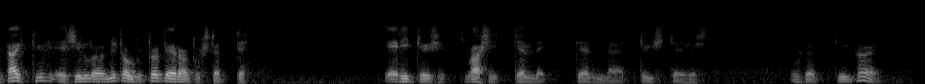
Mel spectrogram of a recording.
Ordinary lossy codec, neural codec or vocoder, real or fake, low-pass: Opus, 16 kbps; codec, 16 kHz, about 1 kbps, DyCAST, with the encoder's durations; fake; 7.2 kHz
